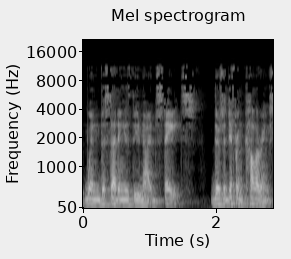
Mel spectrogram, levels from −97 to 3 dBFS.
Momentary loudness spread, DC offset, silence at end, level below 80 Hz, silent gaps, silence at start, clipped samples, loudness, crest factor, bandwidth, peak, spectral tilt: 10 LU; under 0.1%; 0 s; -66 dBFS; none; 0 s; under 0.1%; -31 LUFS; 18 dB; 11.5 kHz; -12 dBFS; -5.5 dB/octave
